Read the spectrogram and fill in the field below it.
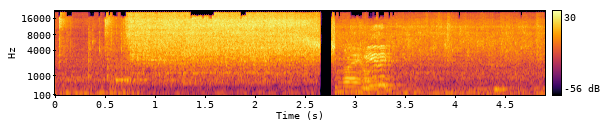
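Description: Dried red chillies, cashews, shallots and garlic fry in oil with a loud, steady sizzling hiss, broken by a brief cut, then continuing under a person talking.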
